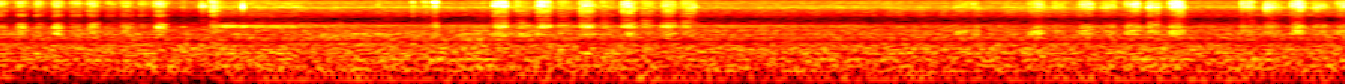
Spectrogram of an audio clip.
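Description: Small hobby file scraping in short, uneven strokes along the edge of a laser-cut model-rocket fin, smoothing off the burrs left where the fin was cut from its sheet.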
